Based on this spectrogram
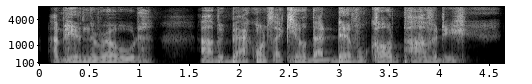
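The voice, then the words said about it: Attempted Southern drawl. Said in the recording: “in this like southern drawl, which I will not be able to do properly”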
